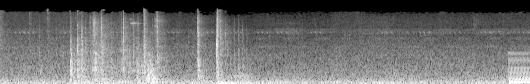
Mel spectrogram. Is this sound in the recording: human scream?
no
